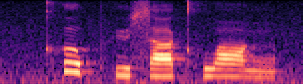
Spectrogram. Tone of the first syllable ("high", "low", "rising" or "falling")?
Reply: falling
